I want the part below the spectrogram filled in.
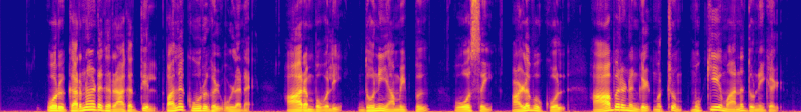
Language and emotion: Tamil, neutral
